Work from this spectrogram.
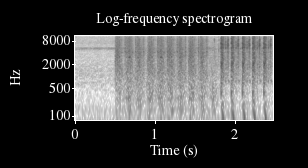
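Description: Gunfire in the mobile battle royale game Free Fire, loud rapid automatic bursts starting after a brief pause and becoming heavier and punchier toward the end, with no talking over them.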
